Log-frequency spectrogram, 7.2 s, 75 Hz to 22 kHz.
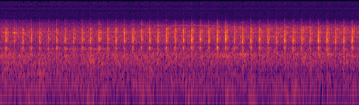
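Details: Daihatsu 1.3 turbo engine: sharp even ticking knock about three per second at light idle; engine knock, cause not yet determined.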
